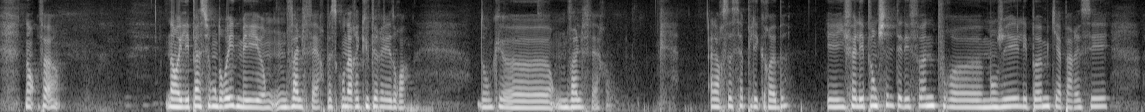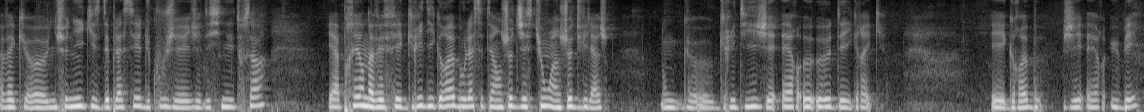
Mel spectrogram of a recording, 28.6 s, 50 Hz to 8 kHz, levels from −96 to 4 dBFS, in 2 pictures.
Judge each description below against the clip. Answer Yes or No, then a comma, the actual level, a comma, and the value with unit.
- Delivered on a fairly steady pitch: Yes, narrow, 2.3 semitones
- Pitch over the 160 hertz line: Yes, high, 190 Hz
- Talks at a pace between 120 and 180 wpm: Yes, average, 170 wpm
